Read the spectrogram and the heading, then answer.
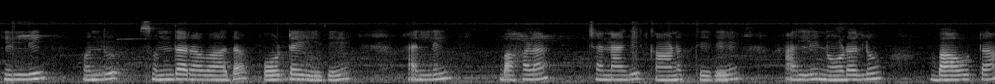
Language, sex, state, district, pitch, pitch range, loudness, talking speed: Kannada, female, Karnataka, Bellary, 225 Hz, 215-235 Hz, -26 LUFS, 70 wpm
